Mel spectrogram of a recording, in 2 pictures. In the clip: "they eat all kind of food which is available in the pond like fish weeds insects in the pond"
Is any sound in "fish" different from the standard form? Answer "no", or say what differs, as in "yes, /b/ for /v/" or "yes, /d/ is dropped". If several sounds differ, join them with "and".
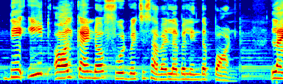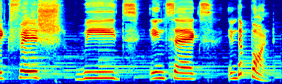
no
